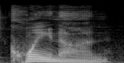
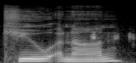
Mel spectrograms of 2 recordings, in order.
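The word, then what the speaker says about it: QAnon: who or what is Queen on okay is that what it's how it's pronounced Q and on okay chewing on chewing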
